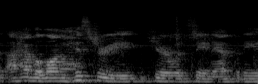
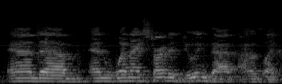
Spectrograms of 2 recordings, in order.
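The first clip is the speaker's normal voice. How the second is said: usual speaking voice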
